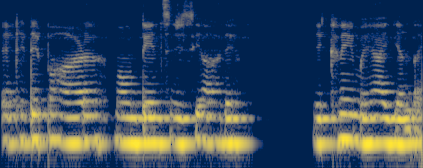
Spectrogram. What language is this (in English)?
Dogri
